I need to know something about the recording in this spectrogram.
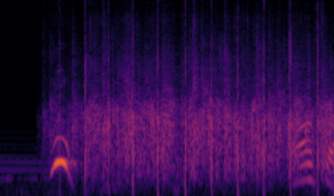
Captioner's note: applause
